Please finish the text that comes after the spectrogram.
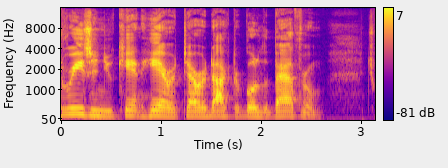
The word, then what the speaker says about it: pterodactyl: There's a really good reason you can't hear a pterodactyl go to the bathroom. Do you want to know why? Because the P is silent.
